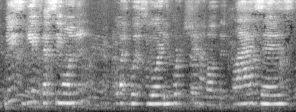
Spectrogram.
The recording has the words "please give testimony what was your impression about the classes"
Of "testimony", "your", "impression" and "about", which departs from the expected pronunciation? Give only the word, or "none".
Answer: impression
